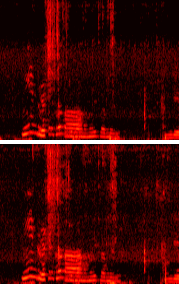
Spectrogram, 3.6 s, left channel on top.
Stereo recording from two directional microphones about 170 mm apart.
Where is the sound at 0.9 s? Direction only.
40° left (ahead or behind).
